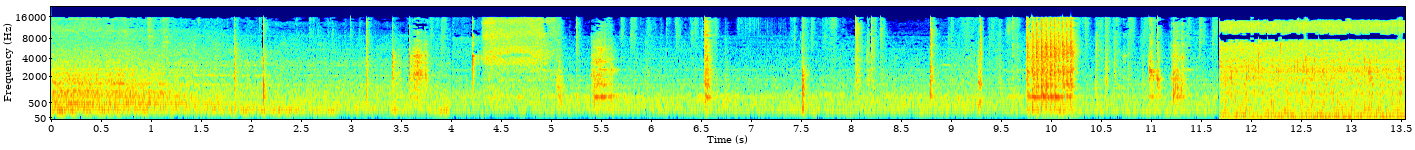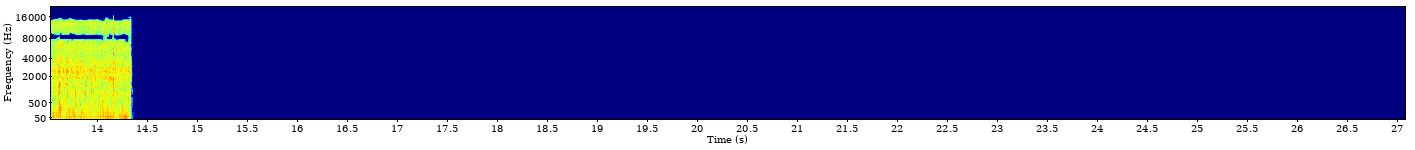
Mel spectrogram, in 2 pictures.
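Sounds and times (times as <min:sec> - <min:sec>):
fish sizzling in oil: 0:11.7 - 0:14.4.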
